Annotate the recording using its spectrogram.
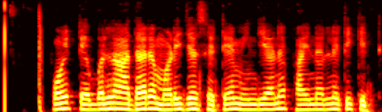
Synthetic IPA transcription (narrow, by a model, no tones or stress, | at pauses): pɔɪ̃ɳʈːebəlnãːd̪ʱaɾeməɭid͡ʒəʃeʈemɪɳɖijanefʰajnəlniʈɪkiʈ̚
